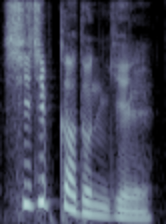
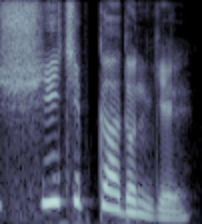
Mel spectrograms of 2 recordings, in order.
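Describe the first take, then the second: First: The first syllable is a plain 'si' sound. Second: The first syllable is rounded, like 'swi'. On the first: "그냥 시집이 아니에요" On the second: "약간 쉬집 가던 길"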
